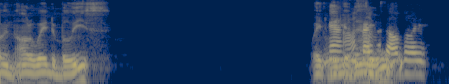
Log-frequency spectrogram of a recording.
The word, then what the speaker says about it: Belize: He rides all the way to I don't know Belize. if I'm saying that right, but however you say it, Belize, is that right? Yeah, you said it right.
